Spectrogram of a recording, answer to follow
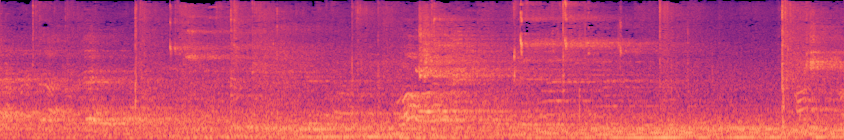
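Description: Badminton rackets striking a shuttlecock in a rally, sharp cracks about once a second with the loudest near the end, echoing in a large hall.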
